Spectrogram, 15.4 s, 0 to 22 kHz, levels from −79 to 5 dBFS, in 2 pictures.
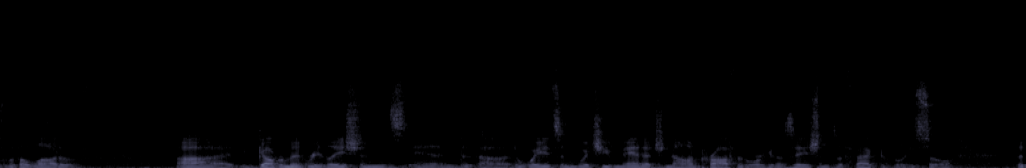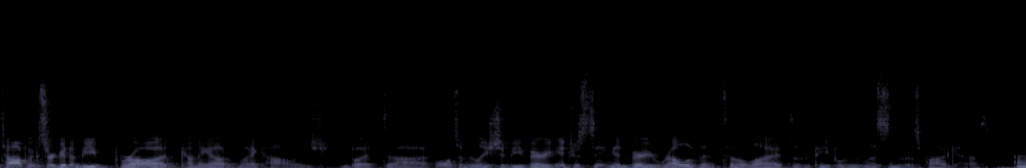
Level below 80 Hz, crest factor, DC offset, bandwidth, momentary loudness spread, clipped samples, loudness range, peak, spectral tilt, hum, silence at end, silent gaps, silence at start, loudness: -70 dBFS; 20 dB; under 0.1%; 15.5 kHz; 12 LU; under 0.1%; 6 LU; -30 dBFS; -5.5 dB/octave; none; 0 s; none; 0 s; -51 LUFS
